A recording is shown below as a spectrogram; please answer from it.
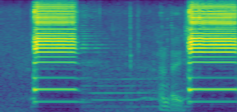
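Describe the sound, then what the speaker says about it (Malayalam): Two short, loud electronic horn beeps from a homemade electric Vespa scooter, separated by a pause with faint background noise and a brief murmur. "ഹോൺ അടിച്ചു കഴിഞ്ഞാൽ അടിപൊളിയായിട്ട് ഹോൺ കേൾക്കും"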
